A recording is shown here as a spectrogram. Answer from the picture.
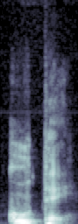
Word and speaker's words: goûté: So then we've got déjà goûté. Goûté. Rhymes with booty.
